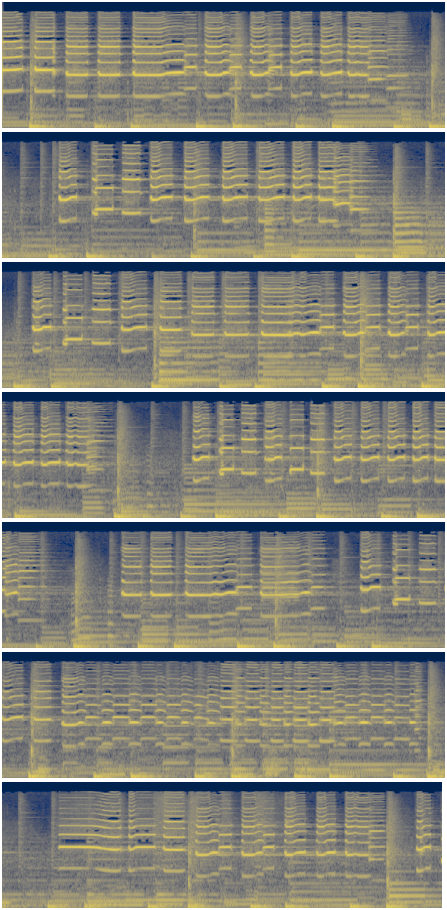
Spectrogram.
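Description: Electric blues band playing an instrumental break, led by an amplified blues harmonica with bending notes and short phrases over bass and a steady drum beat.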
